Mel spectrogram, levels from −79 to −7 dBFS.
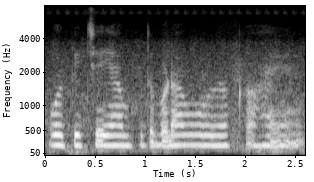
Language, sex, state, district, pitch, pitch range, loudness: Hindi, female, Haryana, Rohtak, 205 Hz, 200-205 Hz, -15 LUFS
